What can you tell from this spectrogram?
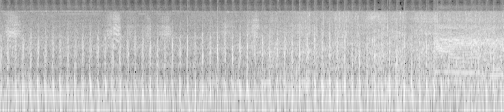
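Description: Helicopter rotor chop, a fast steady pulsing, laid over the footage as in a live aerial broadcast.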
